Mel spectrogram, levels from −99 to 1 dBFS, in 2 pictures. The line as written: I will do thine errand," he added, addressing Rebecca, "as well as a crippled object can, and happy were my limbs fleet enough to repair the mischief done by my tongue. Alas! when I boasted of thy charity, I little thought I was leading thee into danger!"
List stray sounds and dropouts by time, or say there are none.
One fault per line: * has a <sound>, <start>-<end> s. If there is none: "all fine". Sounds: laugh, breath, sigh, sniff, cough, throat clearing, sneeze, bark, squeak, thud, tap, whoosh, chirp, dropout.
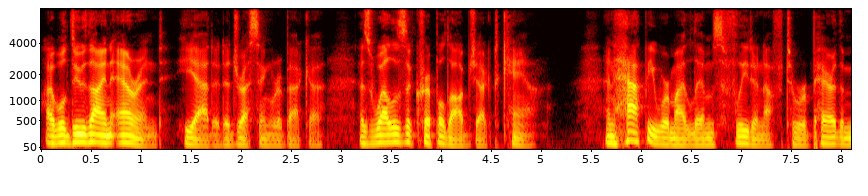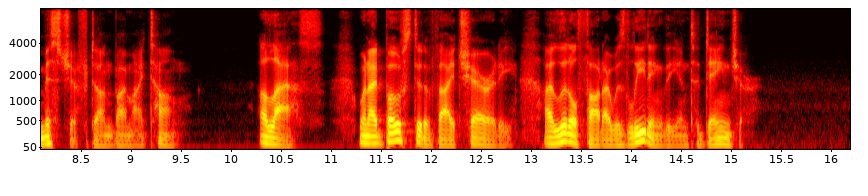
all fine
